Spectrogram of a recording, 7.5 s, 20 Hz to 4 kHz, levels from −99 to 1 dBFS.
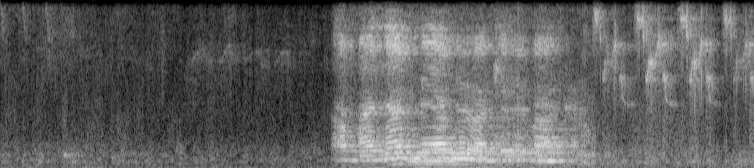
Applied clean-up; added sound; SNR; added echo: neural separator model SepFormer DNS4.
